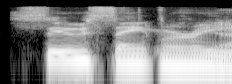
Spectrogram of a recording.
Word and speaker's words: Sault Ste. Marie: I think this is Sault Ste. Marie. – Oh, he got it. Sault Ste. Marie.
